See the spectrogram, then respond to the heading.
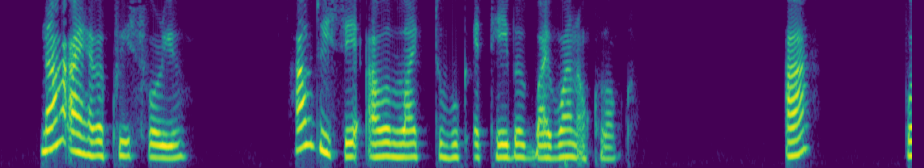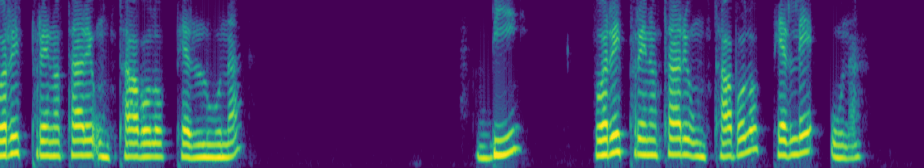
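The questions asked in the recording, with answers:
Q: How do you say I would like to book a table by 1 o'clock?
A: A: Vorrei prenotare un tavolo per l'una.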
